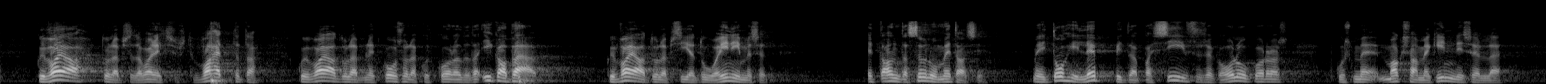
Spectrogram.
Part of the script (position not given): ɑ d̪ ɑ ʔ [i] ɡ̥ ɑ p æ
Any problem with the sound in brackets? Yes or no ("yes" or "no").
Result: no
